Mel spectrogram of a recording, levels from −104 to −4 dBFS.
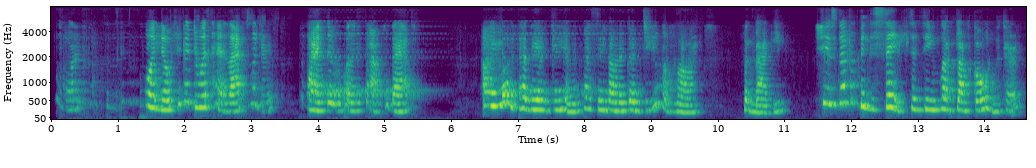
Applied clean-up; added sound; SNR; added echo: neural mask model DeepFilterNet 3.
